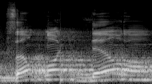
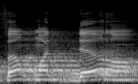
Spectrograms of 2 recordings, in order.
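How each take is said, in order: No difference in how they are said.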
